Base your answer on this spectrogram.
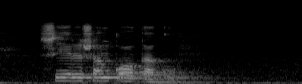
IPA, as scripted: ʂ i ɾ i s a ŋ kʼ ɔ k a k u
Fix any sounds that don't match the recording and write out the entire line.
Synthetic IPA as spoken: ʂ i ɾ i ʂ a ŋ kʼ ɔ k a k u

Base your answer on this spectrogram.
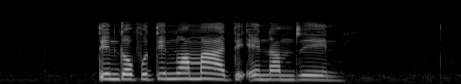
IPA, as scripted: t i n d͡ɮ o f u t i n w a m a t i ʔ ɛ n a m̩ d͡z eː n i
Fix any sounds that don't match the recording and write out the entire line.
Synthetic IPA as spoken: t i n d͡ɮ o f u t i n w a m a t i ʔ ɛ n a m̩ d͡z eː n i

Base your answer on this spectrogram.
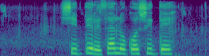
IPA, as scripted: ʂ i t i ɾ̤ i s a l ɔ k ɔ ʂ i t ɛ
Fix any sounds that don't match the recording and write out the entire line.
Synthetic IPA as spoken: ʃ i t i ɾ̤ i s a l ɔ k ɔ ʂ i t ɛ

